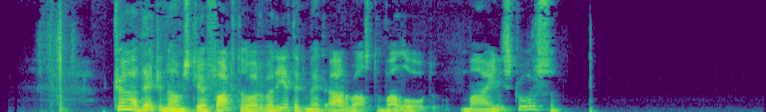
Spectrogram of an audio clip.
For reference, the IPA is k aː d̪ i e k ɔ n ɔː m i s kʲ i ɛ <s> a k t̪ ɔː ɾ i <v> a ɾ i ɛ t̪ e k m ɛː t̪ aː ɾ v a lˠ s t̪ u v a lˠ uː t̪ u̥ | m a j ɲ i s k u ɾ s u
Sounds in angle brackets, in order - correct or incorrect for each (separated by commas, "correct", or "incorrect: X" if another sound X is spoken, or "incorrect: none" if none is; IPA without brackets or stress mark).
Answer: incorrect: f, correct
